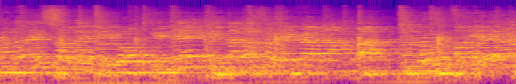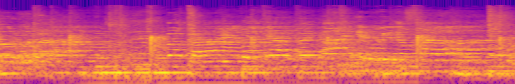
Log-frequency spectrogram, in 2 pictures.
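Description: Acoustic guitars strumming a steady accompaniment while a group of voices sings a song together.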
